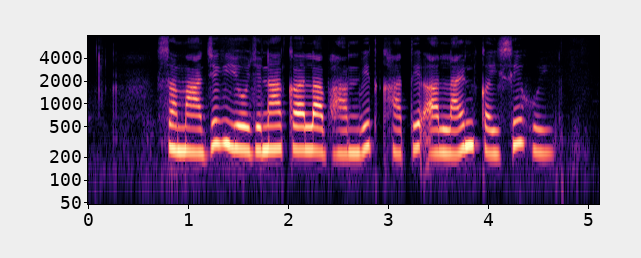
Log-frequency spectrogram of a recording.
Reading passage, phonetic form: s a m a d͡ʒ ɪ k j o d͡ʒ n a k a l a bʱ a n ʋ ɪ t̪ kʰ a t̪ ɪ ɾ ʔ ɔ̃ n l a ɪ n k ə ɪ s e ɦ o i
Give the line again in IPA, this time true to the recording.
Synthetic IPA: s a m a d͡ʒ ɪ k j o d͡ʒ n a k a l a bʱ a n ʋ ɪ t̪ kʰ a t̪ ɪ ɾ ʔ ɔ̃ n l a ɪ n k ə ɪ s e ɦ o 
